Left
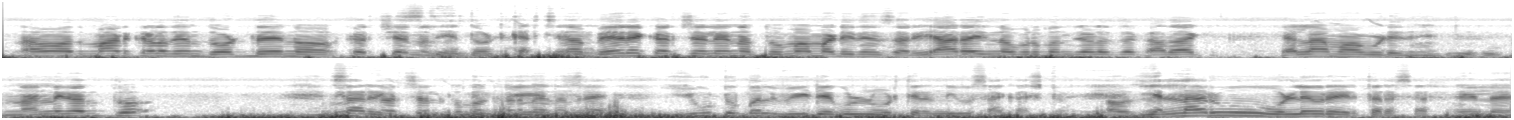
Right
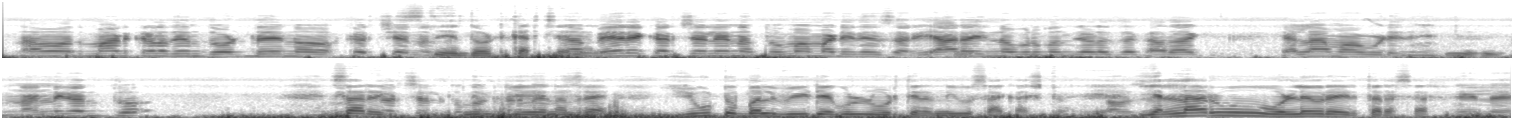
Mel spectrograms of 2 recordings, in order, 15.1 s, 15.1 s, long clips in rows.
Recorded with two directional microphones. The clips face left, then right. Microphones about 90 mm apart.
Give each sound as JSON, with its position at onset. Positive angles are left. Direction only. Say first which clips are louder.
{"t": 0.1, "sound": "a man's voice", "louder": "left 1 dB", "side_deg": -5}
{"t": 2.1, "sound": "speech", "louder": "right 6 dB", "side_deg": -50}
{"t": 2.8, "sound": "a man's voice", "louder": "right 1 dB", "side_deg": -5}
{"t": 9.5, "sound": "a man's voice", "louder": "even", "side_deg": -5}
{"t": 10.2, "sound": "speech", "louder": "right 3 dB", "side_deg": -30}
{"t": 10.5, "sound": "speech", "louder": "even", "side_deg": -70}
{"t": 11.8, "sound": "speech", "louder": "right 4 dB", "side_deg": -30}
{"t": 12.0, "sound": "speech", "louder": "right 5 dB", "side_deg": -50}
